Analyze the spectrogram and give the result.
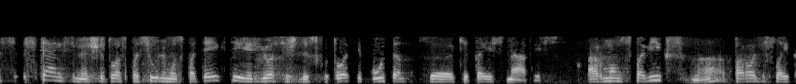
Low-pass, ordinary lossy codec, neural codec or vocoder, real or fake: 3.6 kHz; AAC, 16 kbps; none; real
